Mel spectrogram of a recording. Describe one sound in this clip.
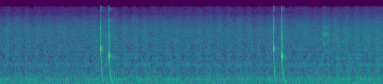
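Game menu buttons click sharply.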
